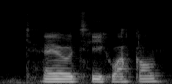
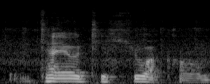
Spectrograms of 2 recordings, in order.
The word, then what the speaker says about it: Teotihuacan: excuse my pronunciation but i'm pretty sure it's pronounced or something like teotihuacan pretty sure is the pronunciation but i might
